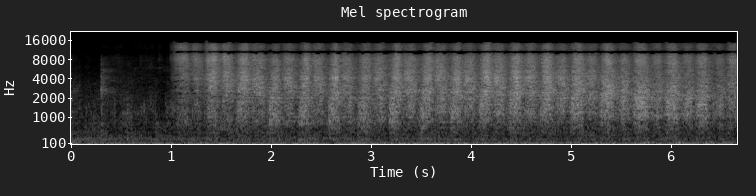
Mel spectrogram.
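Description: A brush scrubs briskly back and forth on tile grout.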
